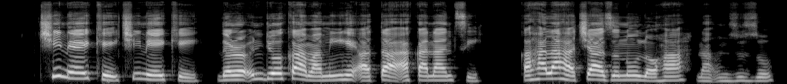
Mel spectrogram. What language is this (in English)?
Igbo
